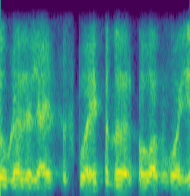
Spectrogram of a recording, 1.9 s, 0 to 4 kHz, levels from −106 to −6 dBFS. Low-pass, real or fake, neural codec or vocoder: 3.6 kHz; fake; codec, 16 kHz, 2 kbps, FreqCodec, smaller model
